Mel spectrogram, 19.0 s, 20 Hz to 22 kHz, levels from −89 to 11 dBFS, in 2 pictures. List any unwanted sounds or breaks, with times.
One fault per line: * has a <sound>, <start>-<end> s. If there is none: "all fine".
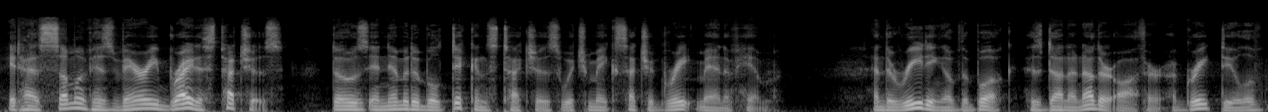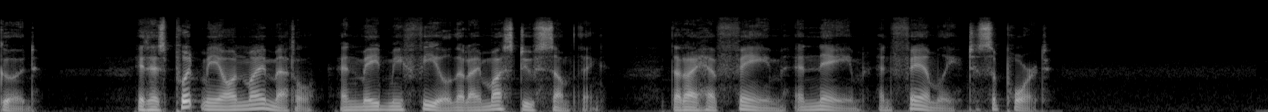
all fine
